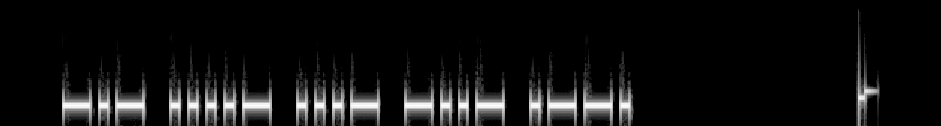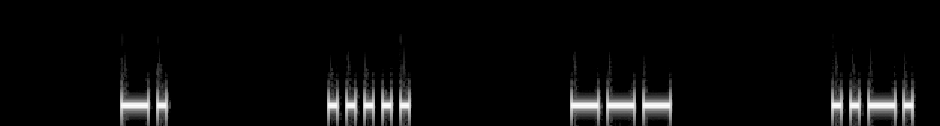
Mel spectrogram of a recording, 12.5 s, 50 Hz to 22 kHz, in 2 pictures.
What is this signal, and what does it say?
Morse code, heard as a keyed tone, about 20 wpm, spaced as for 11 wpm, 700 Hz. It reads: K4VXP N5OF
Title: USA Call Signs - 5 Characters - 6x Character Spacing - 20wpm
